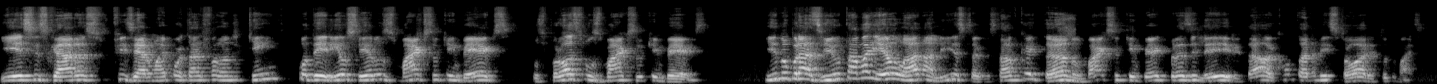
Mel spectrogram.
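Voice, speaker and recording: Man, Rio de Janeiro accent, slangy casual talk, fairly high voice, echoey room. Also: moderate pace. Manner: relaxed slangy talk with filler words. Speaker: entrepreneur guest. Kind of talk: casual interview storytelling.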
